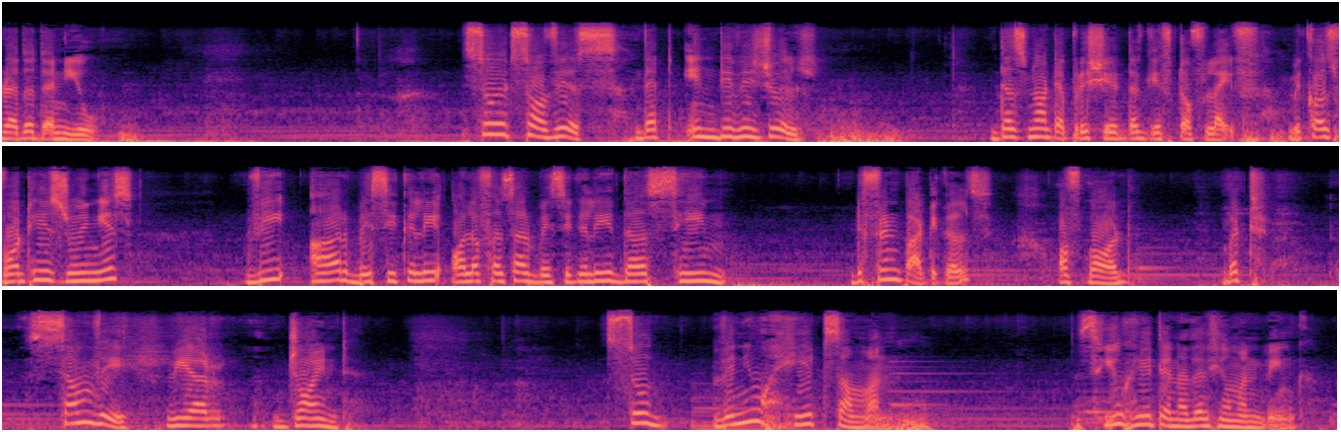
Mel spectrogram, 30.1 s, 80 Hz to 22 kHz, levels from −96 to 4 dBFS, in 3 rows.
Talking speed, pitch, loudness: 100 wpm, 180 Hz, -20 LUFS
